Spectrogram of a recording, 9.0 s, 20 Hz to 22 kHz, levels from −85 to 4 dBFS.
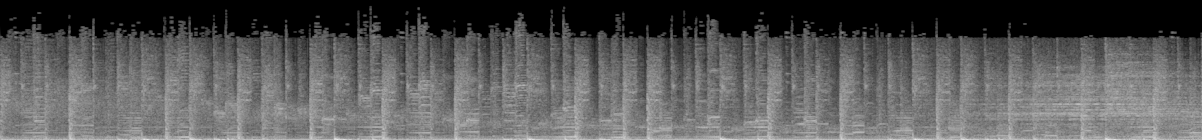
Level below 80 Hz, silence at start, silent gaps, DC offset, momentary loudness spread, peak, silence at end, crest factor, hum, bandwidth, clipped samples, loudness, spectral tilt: -22 dBFS; 0 s; none; under 0.1%; 4 LU; 0 dBFS; 0 s; 16 dB; none; 19.5 kHz; under 0.1%; -17 LUFS; -4 dB/octave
